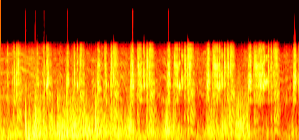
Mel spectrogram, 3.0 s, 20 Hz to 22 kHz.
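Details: Magellanic penguin on Isla Pingüino, Puerto Deseado, Santa Cruz, on 18 January 2013, giving harsh, braying, donkey-like calls in quick pulsed bursts over a steady rush of wind or surf.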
